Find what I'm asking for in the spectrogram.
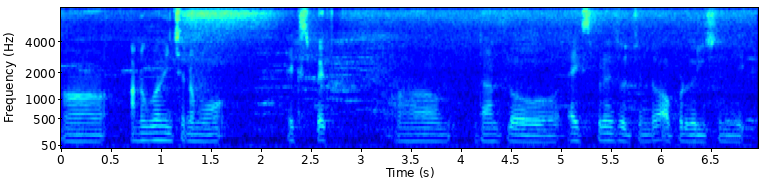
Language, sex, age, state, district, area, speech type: Telugu, male, 30-45, Telangana, Siddipet, rural, spontaneous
